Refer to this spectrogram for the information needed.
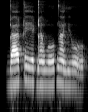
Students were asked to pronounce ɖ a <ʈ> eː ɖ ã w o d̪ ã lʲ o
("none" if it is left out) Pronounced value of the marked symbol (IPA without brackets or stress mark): ʈ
